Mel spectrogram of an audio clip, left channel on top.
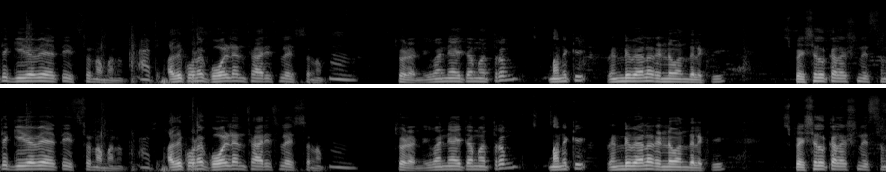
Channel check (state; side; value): normal; both; correlation 0.78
